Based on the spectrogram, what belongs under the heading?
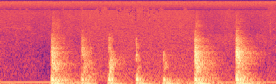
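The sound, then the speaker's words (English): About seven knocks on the door of a room in a house, made by a nephew during an interview, in a steady, slightly uneven rhythm, fairly loud, with a faint low hum in the background and no one speaking. “He was knocking on the door of the room that I was in for the length of that conversation.”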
